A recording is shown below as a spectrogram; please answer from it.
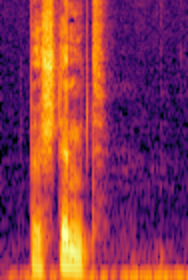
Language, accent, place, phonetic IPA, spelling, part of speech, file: German, Germany, Berlin, [bəˈʃtɪmt], bestimmt, verb / adjective / adverb, De-bestimmt.ogg
- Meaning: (verb) past participle of bestimmen (“to determine”); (adjective) 1. certain 2. determined 3. definite; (adverb) certainly, definitely; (verb) inflection of bestimmen: third-person singular present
